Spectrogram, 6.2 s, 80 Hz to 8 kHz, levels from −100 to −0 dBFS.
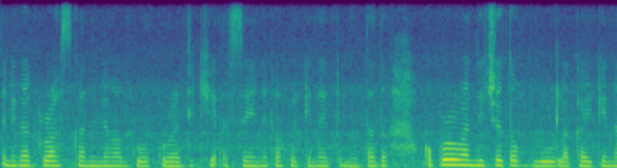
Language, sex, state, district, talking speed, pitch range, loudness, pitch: Nagamese, female, Nagaland, Dimapur, 185 wpm, 205-220 Hz, -18 LUFS, 205 Hz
